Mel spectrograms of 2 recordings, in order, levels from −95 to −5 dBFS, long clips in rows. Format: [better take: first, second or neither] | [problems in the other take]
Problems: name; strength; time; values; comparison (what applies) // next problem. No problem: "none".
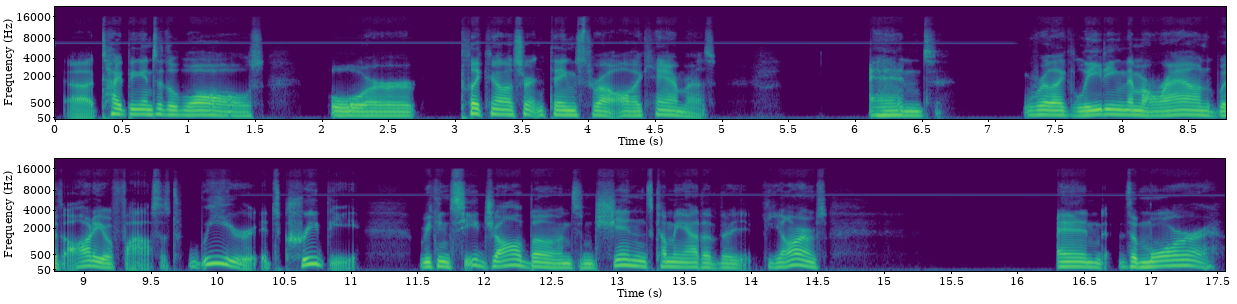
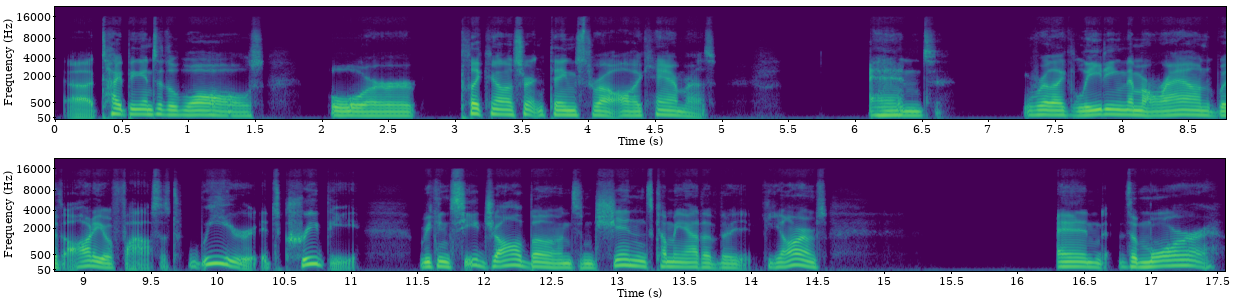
second | high-pitched whine; faint; until 7 s and from 10 s on; 6.5 kHz, 35 dB below the speech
